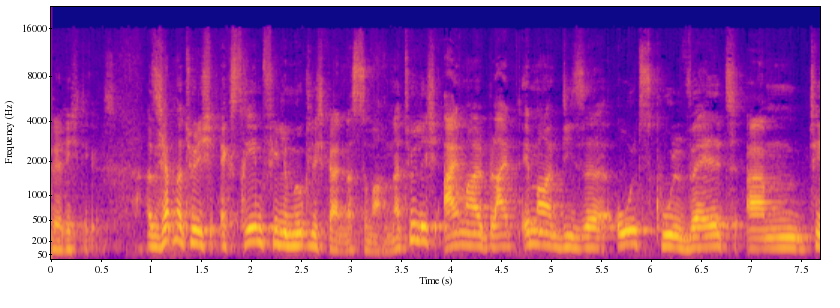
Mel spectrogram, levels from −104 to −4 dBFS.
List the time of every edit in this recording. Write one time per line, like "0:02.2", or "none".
none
